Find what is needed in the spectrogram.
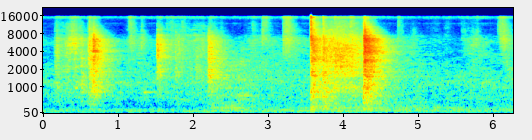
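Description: Cleaning supplies (a plastic bucket, sponge and bottle) being picked up and set down on a wooden table: a few separate knocks, then a longer, louder clatter about three and a half to four and a half seconds in.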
